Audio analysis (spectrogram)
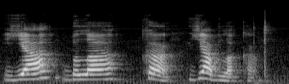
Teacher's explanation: Ya is under accent and it's clear, and this two O sounds reduced to A.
